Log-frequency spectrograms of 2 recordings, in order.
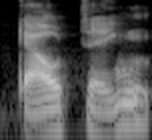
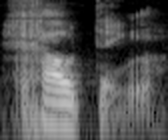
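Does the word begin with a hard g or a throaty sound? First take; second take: hard g; throaty. First: The word begins with a plain hard g sound. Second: The word begins with a rough throaty sound. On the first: The speaker calls it wrong. "what you guys mentioned as Gauteng" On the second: The speaker calls it right. "clear your throat for the first part"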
